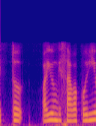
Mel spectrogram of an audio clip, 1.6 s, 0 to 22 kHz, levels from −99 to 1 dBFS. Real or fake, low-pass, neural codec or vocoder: fake; 5.4 kHz; codec, 16 kHz, about 1 kbps, DyCAST, with the encoder's durations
